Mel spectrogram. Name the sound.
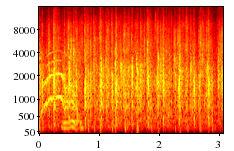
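audience applause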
